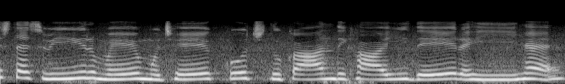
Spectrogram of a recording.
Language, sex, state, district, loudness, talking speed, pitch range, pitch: Hindi, female, Madhya Pradesh, Katni, -9 LUFS, 105 wpm, 230-260 Hz, 250 Hz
